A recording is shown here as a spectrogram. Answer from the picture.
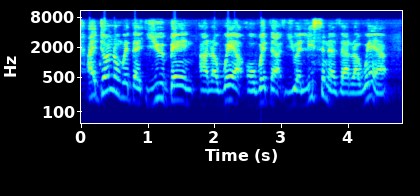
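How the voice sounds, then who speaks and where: A Kenyan accent at a moderate pace, over noticeable background noise. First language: Kikuyu. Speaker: church deacon. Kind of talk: radio interview.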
